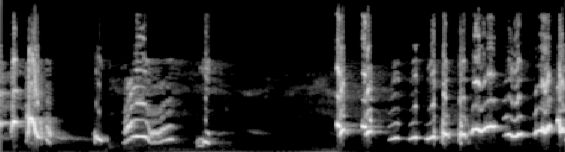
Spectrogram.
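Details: Kacer (Oriental magpie-robin) lure song for birds that rarely sing: harsh sharp notes, a pause over a low hum, then a quick rising run of bright chirps.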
